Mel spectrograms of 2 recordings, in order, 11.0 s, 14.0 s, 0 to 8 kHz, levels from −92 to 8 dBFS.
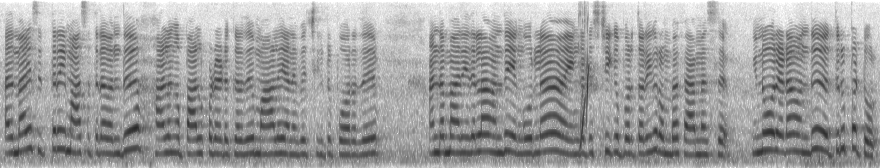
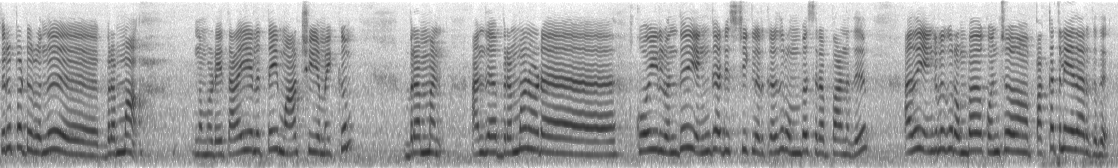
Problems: background sounds at intervals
